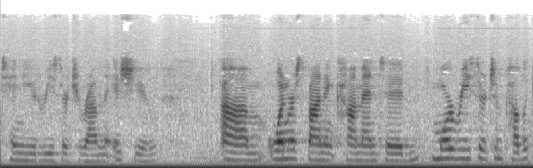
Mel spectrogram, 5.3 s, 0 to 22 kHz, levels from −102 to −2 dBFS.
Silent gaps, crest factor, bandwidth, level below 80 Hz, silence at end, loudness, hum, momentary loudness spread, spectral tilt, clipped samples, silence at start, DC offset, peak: none; 22 dB; 16 kHz; -50 dBFS; 0 s; -33 LUFS; none; 13 LU; -3.5 dB/octave; under 0.1%; 0 s; 3%; -12 dBFS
